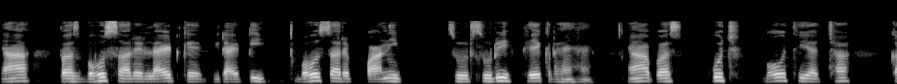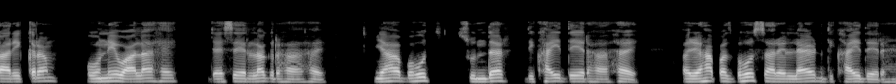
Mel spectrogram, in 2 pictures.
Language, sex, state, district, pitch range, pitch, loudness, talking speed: Hindi, male, Chhattisgarh, Sarguja, 130-150 Hz, 140 Hz, -17 LUFS, 145 wpm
